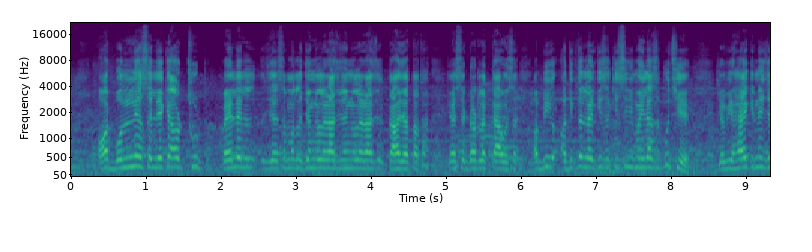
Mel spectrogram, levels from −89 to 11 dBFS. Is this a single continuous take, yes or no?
yes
